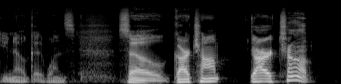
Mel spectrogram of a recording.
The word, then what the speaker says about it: Garchomp: So, Garchomp. Garchomp. Don't say it like you're at a French restaurant trying to get the waiter's attention. Garchomp.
